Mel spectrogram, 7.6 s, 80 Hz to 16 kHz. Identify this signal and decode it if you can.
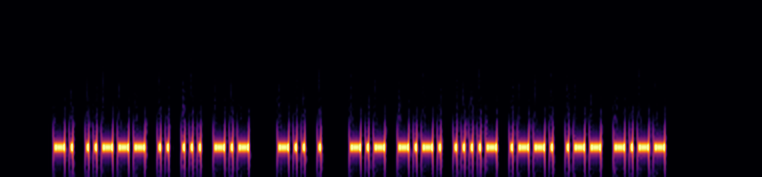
Morse code, heard as a keyed tone, about 32 wpm, 700 Hz. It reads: N2ISK DE KC4PWY
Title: USA Callsign DE Callsign 30wpm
